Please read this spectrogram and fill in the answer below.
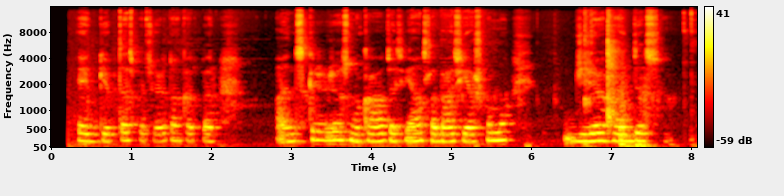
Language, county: Lithuanian, Kaunas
